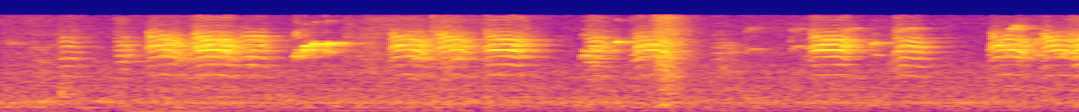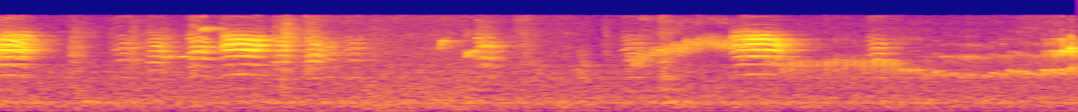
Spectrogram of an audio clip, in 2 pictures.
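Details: Belgian canary (Serinus canaria domestica), kept as a roller-type singer in a home aviary, sings a continuous run of rapid, high-pitched rolling trills and chattering phrases; several birds possibly overlap, with a faint hum behind.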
